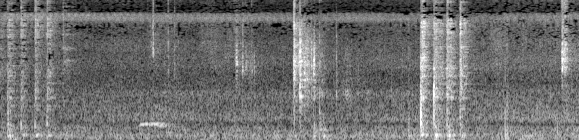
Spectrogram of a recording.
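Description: Eggs being cracked against the wok and dropped into frying bottle gourd: several bursts of sharp taps, over a steady low sizzle from the pan.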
